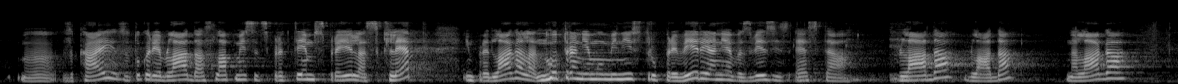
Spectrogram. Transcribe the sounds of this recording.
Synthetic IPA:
əzakajzat̪oːkɛɾjɛʋlaːd̪aslapmeːsɛt̪spɾɛt̪ːemspɾɛjeːlasklɛpinpɾɛd̪laːɡalanoːt̪ɾanjɛmuminist̪ɾupɾɛʋeːɾjanjɛʋəzʋeːzizɛst̪ɛaʋlaːd̪aʋlaːd̪a | nalaːɡa

